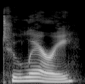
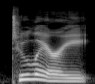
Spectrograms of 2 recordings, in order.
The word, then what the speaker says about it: Tulare: But I understand that Tulare, which just kills me to pronounce it this way, Tulare is in the Central Valley, not the Central Coast.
